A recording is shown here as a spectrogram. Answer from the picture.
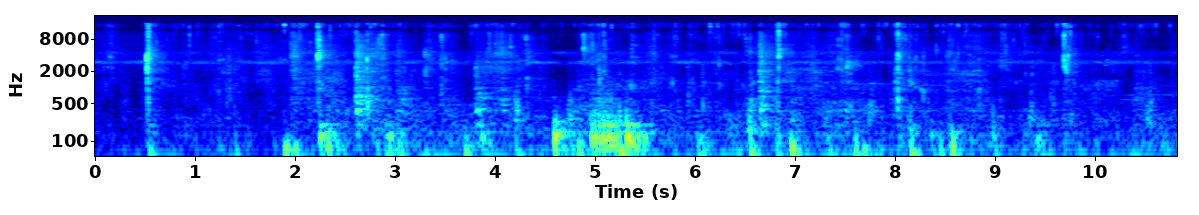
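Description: A person chewing and biting into chicken and cucumber, close to the microphone, with irregular sharp crunchy clicks.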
